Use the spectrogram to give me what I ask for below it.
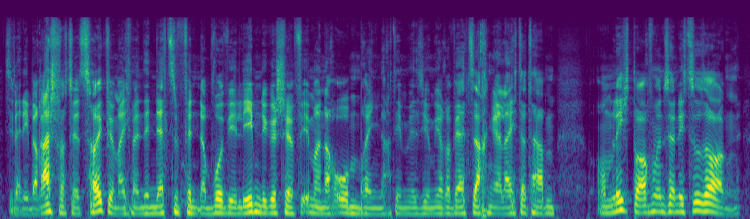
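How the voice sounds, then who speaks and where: A man voicing a loyal, gruff male flathead sailor who speaks plainly. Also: fairly low pitch, rapid-fire, dry recording, close to an everyday voice.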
